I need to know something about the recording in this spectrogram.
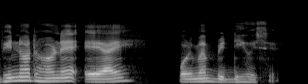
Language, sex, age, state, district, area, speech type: Assamese, male, 18-30, Assam, Dibrugarh, urban, spontaneous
